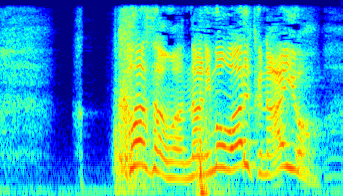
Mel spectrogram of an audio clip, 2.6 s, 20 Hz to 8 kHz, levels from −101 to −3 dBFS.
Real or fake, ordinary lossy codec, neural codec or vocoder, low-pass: real; none; none; 7.2 kHz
